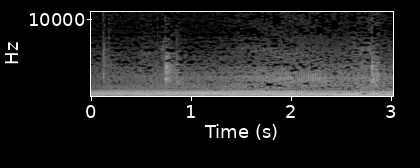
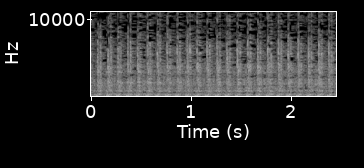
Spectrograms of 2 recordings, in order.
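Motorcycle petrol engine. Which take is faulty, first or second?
second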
